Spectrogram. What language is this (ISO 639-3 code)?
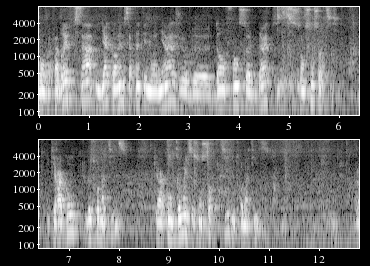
fra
